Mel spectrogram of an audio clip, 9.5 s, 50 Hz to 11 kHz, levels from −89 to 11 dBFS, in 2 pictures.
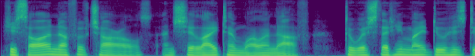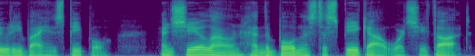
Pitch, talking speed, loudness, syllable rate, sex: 95 Hz, 215 wpm, -17 LUFS, 5.0 syllables/s, male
